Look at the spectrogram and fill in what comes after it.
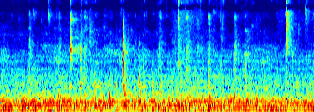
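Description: A person chewing a mouthful of tater tots topped with hamburger meat and cheese, with a few scattered short wet clicks over a steady low hum.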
